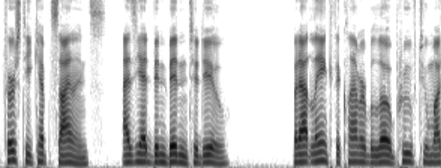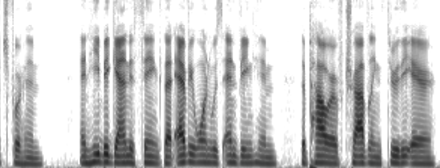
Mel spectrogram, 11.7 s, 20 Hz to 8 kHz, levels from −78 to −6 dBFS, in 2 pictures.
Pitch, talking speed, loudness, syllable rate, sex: 120 Hz, 205 wpm, -20 LUFS, 5.4 syllables/s, male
